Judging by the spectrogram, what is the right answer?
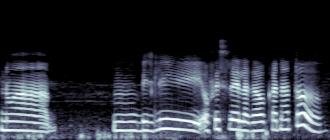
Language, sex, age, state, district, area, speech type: Santali, female, 45-60, Jharkhand, Bokaro, rural, spontaneous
